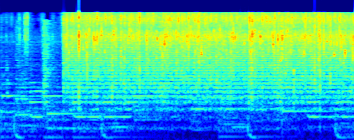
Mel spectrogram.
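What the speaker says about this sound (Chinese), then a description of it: "把鱼丸炸至金黄" Fish balls deep-frying in hot oil with ginger, a loud continuous hiss and crackle of bubbling fat, close up, with a few soft knocks underneath and no voices.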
